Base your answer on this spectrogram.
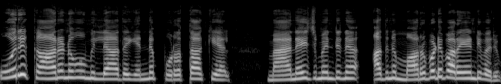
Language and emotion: Malayalam, angry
